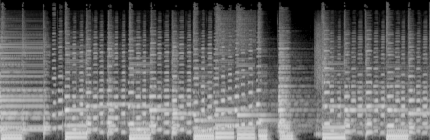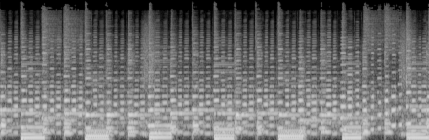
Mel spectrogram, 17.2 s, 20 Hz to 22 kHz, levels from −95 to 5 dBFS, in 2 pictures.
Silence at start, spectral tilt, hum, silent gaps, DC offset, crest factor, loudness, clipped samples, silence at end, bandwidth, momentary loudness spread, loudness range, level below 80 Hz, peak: 0 s; -6 dB/octave; none; none; under 0.1%; 12 dB; -14 LUFS; under 0.1%; 0 s; 20 kHz; 4 LU; 1 LU; -24 dBFS; 0 dBFS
